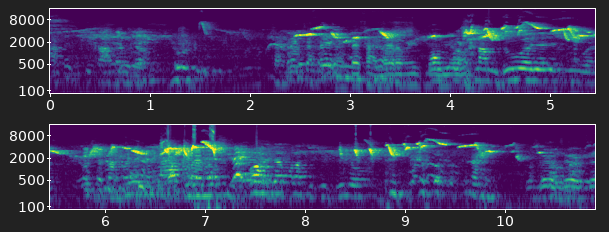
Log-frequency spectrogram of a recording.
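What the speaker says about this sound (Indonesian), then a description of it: "Gantang burung kacernya lepas." An Oriental magpie-robin (kacer) sings at a bird contest in Indonesia, rapid varied chirps and whistled phrases running almost continuously, close and clear, with people talking nearby underneath the song.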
